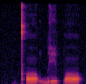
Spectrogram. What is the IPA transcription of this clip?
kʼ ɔ˨ ɡ͡b i˦ p ɔ˨

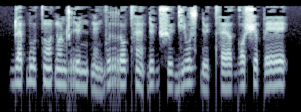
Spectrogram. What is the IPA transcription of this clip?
ɖ ɛ˦ ɓ u˦ t̪ õ˦ ɗ õ˦ ɖ r y˧ n ɗ ẽ˨ ɡ u˦ r o˦ t̪ʰ ɛ̃˦˨ ɗ y˦ ɡ ʃ y˧ ɡ j u˦ z ɗ y˨ t̪ʰ ɛ˧ ɐ̯ ɡ ɔ˧ ʃ ɘ˦˨ p e˦

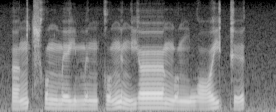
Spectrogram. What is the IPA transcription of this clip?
ɐ˨˥ ŋ t͡sʰ ʊ˧ ŋ m e˨ j m ɪ˨ ŋ k ʊ˨˥ ŋ ɪ˨ ŋ j œː˥ ŋ ʊ˨ ŋ w ɔː˨˥ j k ɪ˨˥ k̚

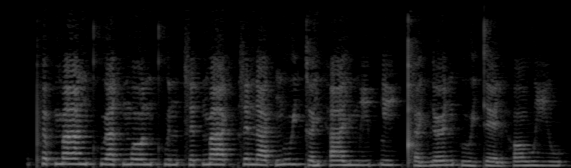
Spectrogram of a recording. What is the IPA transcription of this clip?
pʰ ɐ˨ p̚ m aː˧ ŋ kʷʰ aː˨ t̚ m ɔː˨ n kʷʰ ɐ˨˧ n t͡s ɐ˨˥ t̚ m aː˧ k̚ t͡s ɐ˥ n aː˧ k̚ ŋ uː˥ j k ɐ˨˧ j h aː˧ j m iː˨˥ p̚ l iː˨˥ k̚ pʰ ɐ˨˩ j n̪ œː˨˧ n k uː˨˩ j t̪ ɛː˨˩ n h ɔː˨˧ w iː˨ w

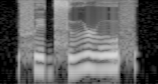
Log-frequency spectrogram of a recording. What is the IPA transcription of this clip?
f e ɡ s ɯ ɹ o f

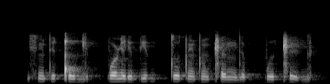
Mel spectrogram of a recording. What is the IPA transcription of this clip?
x ĩ t̪ y ǃ u ɡʲ ø pː o ɳ i ɾʲ ɯ pʲ ɯ ɡ tː u t ẽ t ũ ǁ ø ŋ d̪ ø pː ɯ ǁ y ɡ

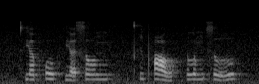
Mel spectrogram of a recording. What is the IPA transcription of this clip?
t̪ʰ j ɛ˧˥ pʰ o˥ ʊ̯ pʰ j ɛ̰˨˩ s ɤ˥ ŋ | t̪ʰ i˥˧ pʰ ɑ˥˩ ʊ̯ | l ʊ˧˥ ŋ s ɹ̩˨˩˦

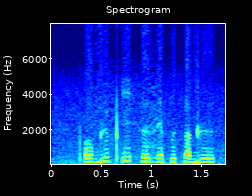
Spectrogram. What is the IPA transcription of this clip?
pʼ o˨ ɡ ʉ˦ pʼ i˦ h ɨ˨ z e˨ p ɨ˨ ɠ ɐ˨ ɡ ɨ˨

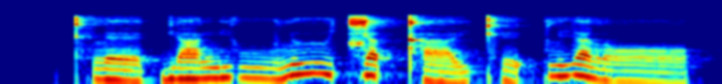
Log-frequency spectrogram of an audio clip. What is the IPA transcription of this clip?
kʰ l ɛː˨˩ k̚ j a˦˥ ŋ j uː˧ l ɯː˥˩ t͡ɕ a˥˩ t̚ kʰ aː˩˦ j kʰ e˨˩ ʔ p l i˥˩ a̯ l ɔː˧

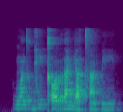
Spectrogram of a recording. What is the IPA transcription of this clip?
ɡʷ ã˦ d ʊ˦˨ ɡ iː˦ kʼ ɔ˦ r a˦ ɲ a˨ tʰ ã˦ k͡p i˨

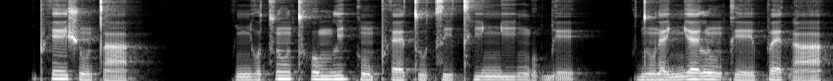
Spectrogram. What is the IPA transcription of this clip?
pʰ eː˦ ʃ ũ˨ t ã˨ | ɲ o˨ t͡s ũ˦ tʰ o˦ m l i˦ k ũ˨ pʰ ɛ˨ t u˨ t͡s i˨ tʰ i˦ ɲ iː˦ ŋ o˨ ɡ͡b e˨ | d ũ˨ ɾ ɛ˨ ɲ ɛ˦ l ũ˦˨ k eː˨ p ɛ˦˨ ɗ ã˨˦

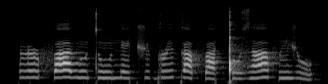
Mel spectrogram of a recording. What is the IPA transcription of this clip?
l ə˞ f a ð ũ t ũ n e t͡ʃ ʉ ɡ ɹ ɪ ɡ a f a ǃ u z ã f ĩ ʒ u

